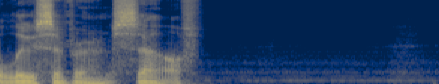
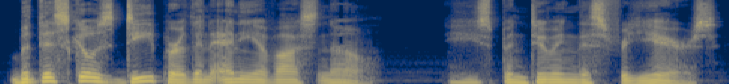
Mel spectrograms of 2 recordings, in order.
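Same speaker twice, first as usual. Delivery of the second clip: put-on a raised, earnest young woman's voice telling a grim truth; CL explaining; 5 semitones higher than usual. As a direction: lift the pitch and confide the dark news. Character explains Reploid killings.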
